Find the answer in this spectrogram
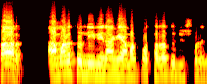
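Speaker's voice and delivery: usual speaking voice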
